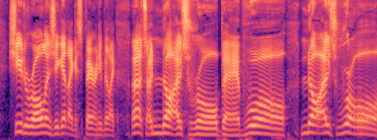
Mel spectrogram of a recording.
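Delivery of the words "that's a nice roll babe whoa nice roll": very slow, dopey dumb-guy drawl. Mocking how a guy praised a woman's bowling, imitating an idiot. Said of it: "he said it like a fucking idiot".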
